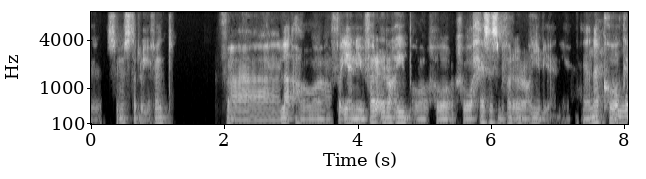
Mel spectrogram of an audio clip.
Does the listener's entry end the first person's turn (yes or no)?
no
